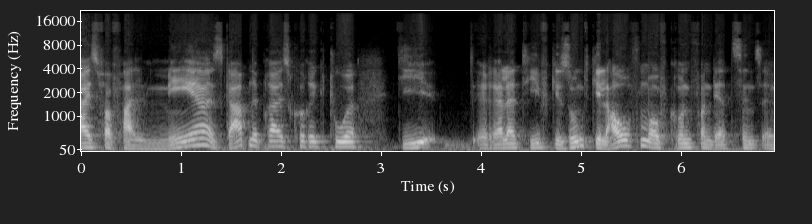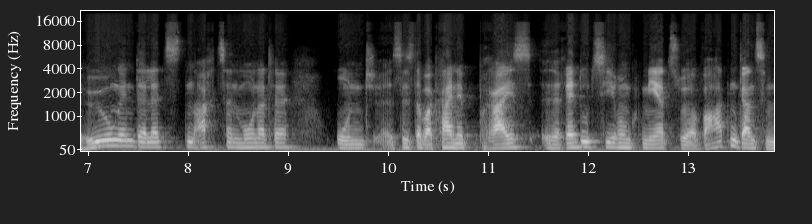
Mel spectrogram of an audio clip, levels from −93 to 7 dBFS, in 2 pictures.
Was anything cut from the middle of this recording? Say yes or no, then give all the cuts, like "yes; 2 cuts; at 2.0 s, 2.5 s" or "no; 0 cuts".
yes; 1 cut; at 3.9 s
